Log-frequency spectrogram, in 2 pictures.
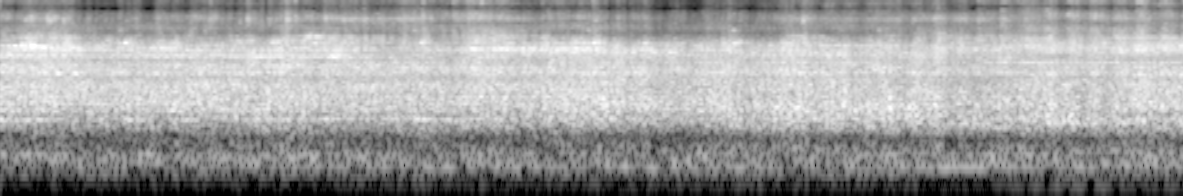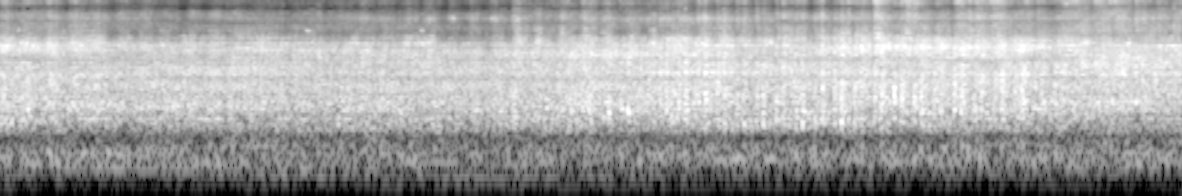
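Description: Doublestack intermodal freight train's well cars rolling past, a steady wheel-on-rail noise that grows a little louder near the end.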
